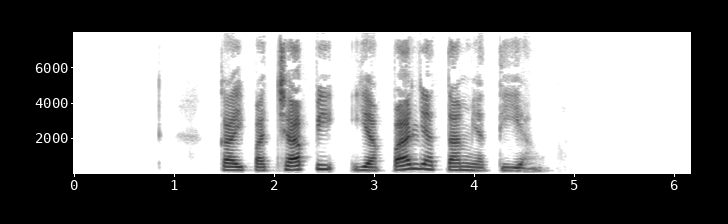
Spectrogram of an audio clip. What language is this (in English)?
Loja Highland Quichua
